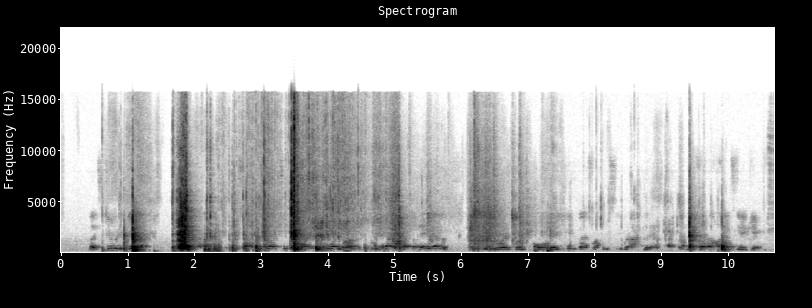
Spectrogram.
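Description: Cardboard boxes tap and rustle as they are handled.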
